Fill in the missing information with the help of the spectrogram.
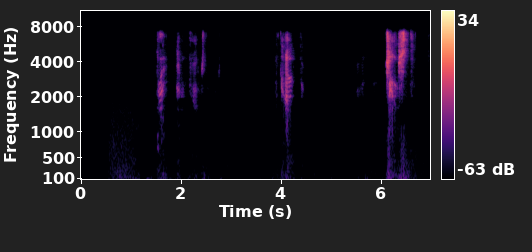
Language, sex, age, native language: Icelandic, female, 30-39, Icelandic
